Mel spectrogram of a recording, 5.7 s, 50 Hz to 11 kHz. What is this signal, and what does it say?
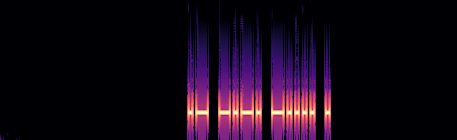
Morse code, heard as a keyed tone, about 25 wpm, 700 Hz. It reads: AC6E
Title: USA Call Signs - 4 Characters - Repeated 2x - 25wpm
